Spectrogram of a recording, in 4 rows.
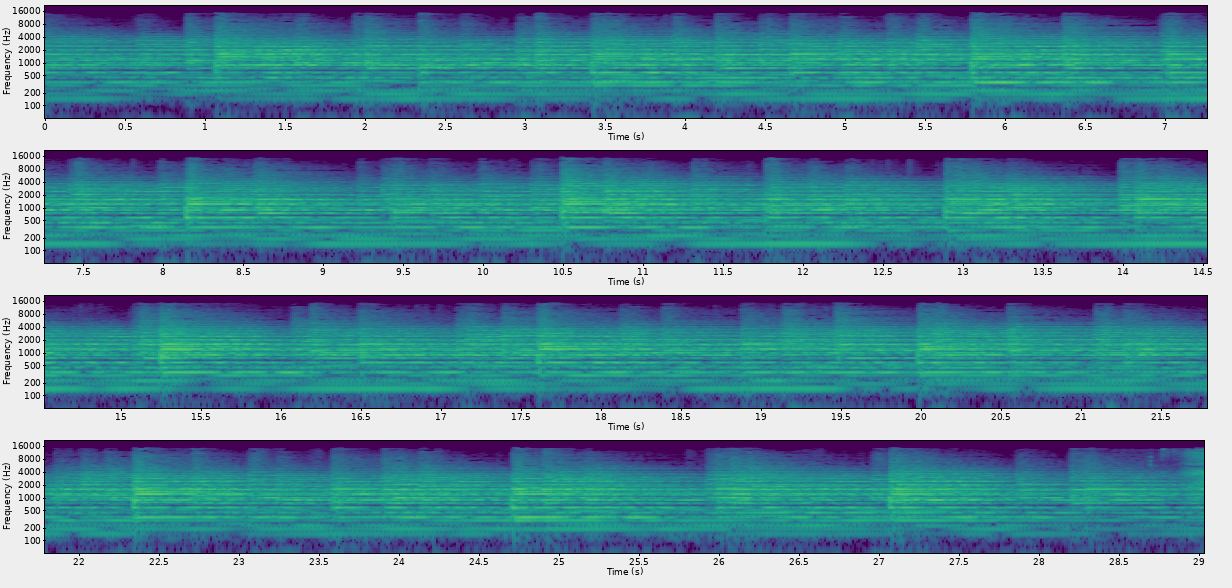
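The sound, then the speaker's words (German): The bells of the Church of Mariä Unbefleckte Empfängnis (Immaculate Conception) in Blons, Vorarlberg, peal continuously at noon, several bells overlapping in a dense, steady ringing with regular strikes and a rich, lingering hum, loud with no voices. “Es ist 12 Uhr. Sie hören die Glocken der Kirche Mariä Unbefleckte Empfängnis in Blons in Vorarlberg.”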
